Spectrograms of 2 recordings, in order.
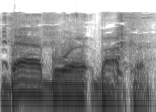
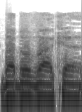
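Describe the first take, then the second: First: Each word is said clearly and separately. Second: The words are slurred together into one blur. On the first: The speaker calls it right. "you're enunciating" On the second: The speaker calls it wrong. "That's not right"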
